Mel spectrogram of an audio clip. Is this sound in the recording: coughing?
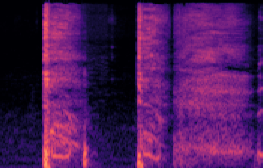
yes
